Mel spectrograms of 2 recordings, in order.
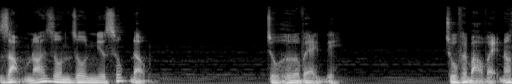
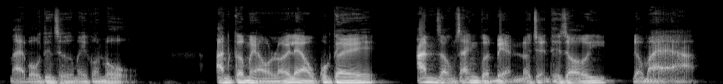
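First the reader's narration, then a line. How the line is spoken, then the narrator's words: Muttering. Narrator (Vietnamese): Hải nghẹo lẩm bẩm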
